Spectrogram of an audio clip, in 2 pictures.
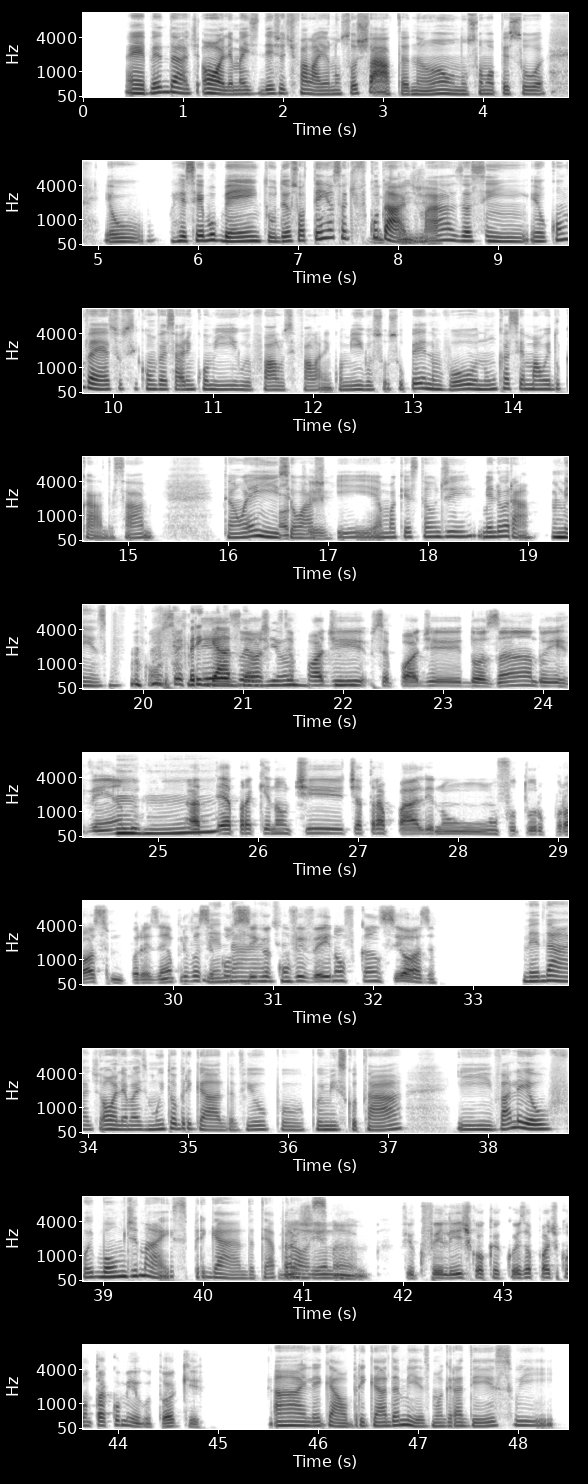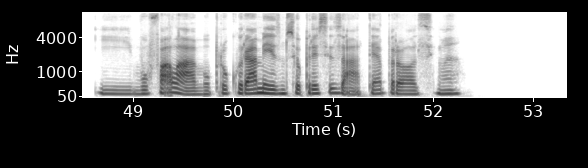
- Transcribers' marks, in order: other background noise; chuckle
- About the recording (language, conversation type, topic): Portuguese, advice, Como posso lidar com a ansiedade antes e durante eventos sociais?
